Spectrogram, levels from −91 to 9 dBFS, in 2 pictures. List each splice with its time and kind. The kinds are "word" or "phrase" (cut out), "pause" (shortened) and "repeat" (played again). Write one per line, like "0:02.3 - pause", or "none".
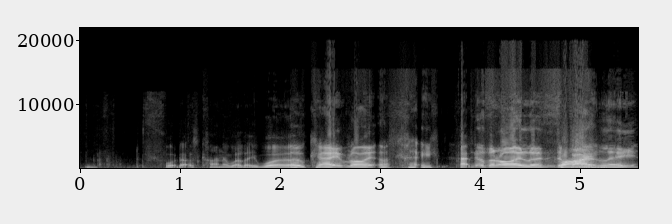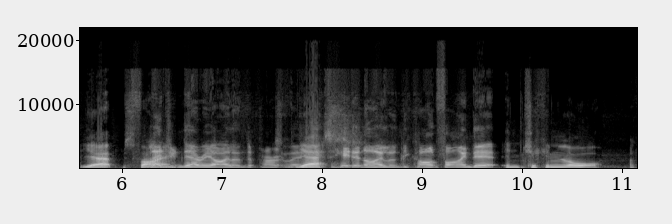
0:03.9 - phrase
